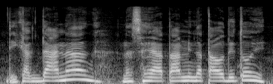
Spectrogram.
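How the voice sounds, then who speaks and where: A man's voice: fairly high pitch, moderate pace, close to an everyday voice. Man acting a friendly young Ilocano suitor. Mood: friendly, joking. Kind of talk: radio drama acting.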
